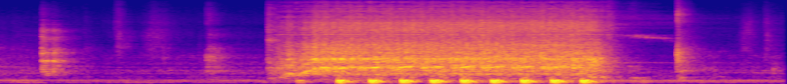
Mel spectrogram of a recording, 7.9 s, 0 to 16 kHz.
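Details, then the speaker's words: 1997 Mastercraft (MTD) 38-inch lawn tractor with a 12.5 hp Briggs & Stratton single, parked outside for years. About three seconds of brisk, even cranking, three to four compression beats a second with no slowing. Healthy starter cranking; spark not yet checked. "that sounds pretty promising we will see if it has spark"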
